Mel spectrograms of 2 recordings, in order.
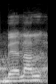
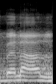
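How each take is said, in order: The two takes are said the same way.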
